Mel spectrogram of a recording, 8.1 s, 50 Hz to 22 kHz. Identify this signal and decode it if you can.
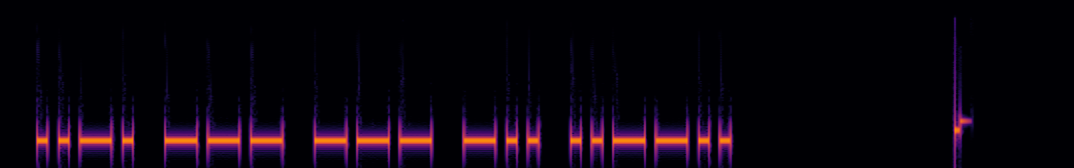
Morse code, heard as a keyed tone, about 15 wpm, 700 Hz. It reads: FOOD?
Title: Sentences from Top 1000 Words - Review Part 2 - 15wpm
